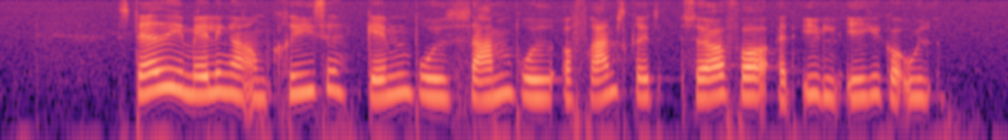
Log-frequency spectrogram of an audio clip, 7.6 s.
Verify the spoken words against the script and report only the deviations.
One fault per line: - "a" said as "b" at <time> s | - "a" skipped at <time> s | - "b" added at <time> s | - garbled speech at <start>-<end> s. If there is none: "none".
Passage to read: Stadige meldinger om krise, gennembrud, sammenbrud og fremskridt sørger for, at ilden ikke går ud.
none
